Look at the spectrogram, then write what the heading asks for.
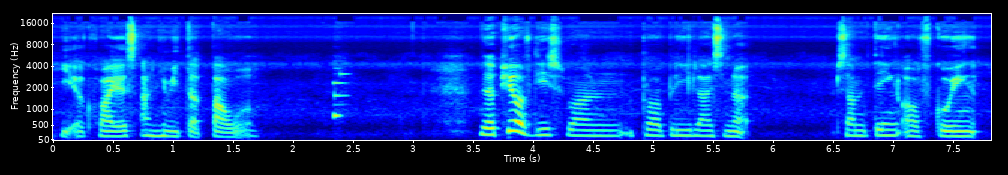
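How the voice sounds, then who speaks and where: A woman's voice: sits low, dark tone, rough recording. A woman gamer giving casual commentary and reading game text aloud as she plays. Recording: game music behind the voice. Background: game music.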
